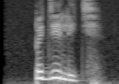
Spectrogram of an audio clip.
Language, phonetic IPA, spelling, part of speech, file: Russian, [pədʲɪˈlʲitʲ], поделить, verb, Ru-поделить.ogg
- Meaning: 1. to share 2. to divide up 3. to deal well with someone (usually used with the negative particle)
